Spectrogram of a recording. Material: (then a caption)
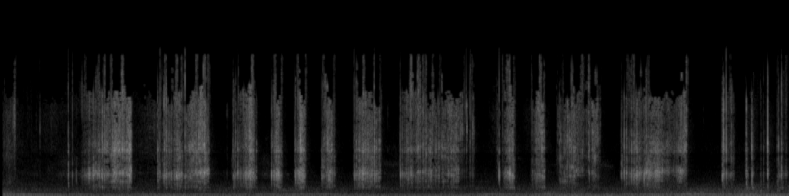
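Bark. Long purple acrylic nails scratch and tap the rough, ridged bark of a large, solid fallen log outdoors. Short bursts of bright, dry rasping and scraping come in quick strokes, with brief gaps between them. A steady low rumble runs underneath throughout.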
